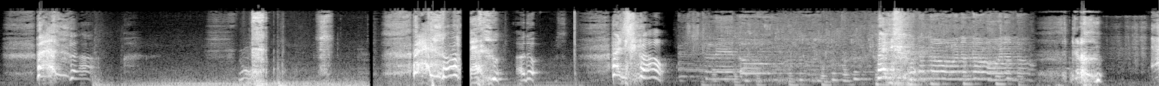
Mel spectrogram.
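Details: Several sharp sneezes from a young Asian woman, some with a quick breath beforehand, over soft background music.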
